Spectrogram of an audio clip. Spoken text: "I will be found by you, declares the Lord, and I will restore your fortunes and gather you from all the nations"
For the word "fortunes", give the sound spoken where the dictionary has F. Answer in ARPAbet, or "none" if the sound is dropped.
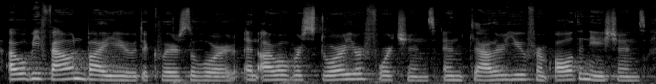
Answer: F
